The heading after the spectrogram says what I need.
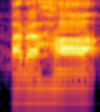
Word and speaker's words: ارحاء: نے فرمایا کہ بھائی ارحا نام کا معنی بتا دیں، ارحا نام رکھنا کیسا ہے؟ تو ارحا کا صحیح تلفظ سن لیجئے، یہ ارحا ہے، ارحا الف کے زبر کے ساتھ، تو اس کو ارحا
